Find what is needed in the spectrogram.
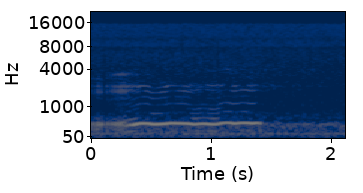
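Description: A woman humming a drawn-out, slightly wavering 'hmm' for about a second and a half while thinking, then faint room tone.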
